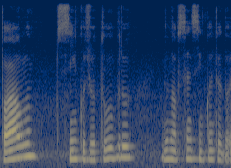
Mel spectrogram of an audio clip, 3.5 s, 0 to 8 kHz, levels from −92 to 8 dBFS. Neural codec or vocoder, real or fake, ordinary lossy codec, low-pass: autoencoder, 48 kHz, 128 numbers a frame, DAC-VAE, trained on Japanese speech; fake; none; 7.2 kHz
